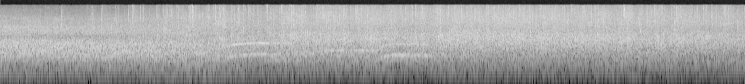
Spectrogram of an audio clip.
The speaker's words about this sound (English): You laughed and you clapped and you oohed all at the same time. That's very impressive. Well done.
